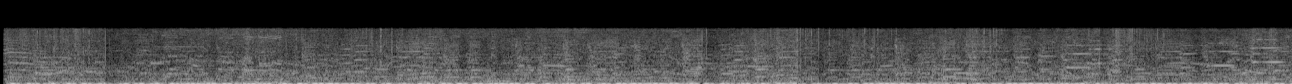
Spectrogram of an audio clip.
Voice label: Radio Cuba; 1000 Radio Granma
